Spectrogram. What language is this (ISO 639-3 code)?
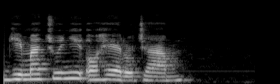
luo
